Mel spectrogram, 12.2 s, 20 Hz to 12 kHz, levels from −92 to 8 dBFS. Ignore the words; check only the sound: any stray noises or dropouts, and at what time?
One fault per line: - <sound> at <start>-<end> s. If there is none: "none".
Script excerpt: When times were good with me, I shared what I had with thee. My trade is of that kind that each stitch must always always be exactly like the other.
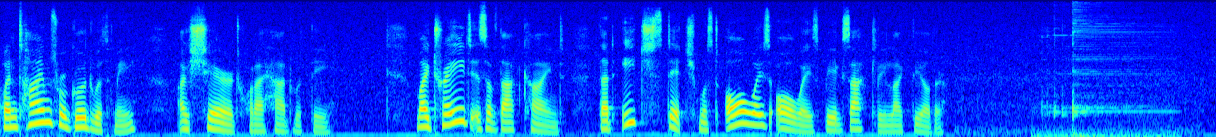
- tap at 10.3-11.9 s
